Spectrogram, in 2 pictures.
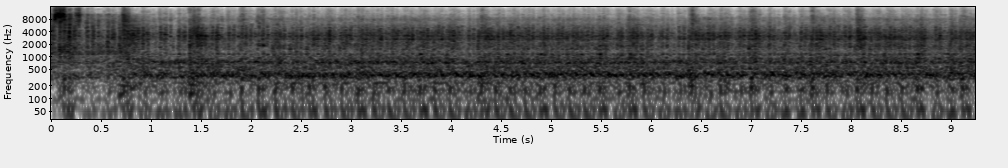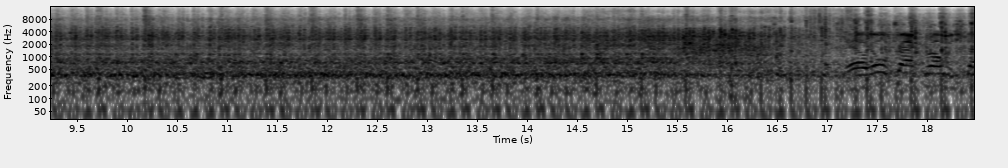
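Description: An old tractor's engine idles steadily through a cold morning, a loud, constant low rumble with a slight throttle change near the end.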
